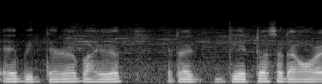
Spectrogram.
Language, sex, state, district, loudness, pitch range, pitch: Assamese, male, Assam, Sonitpur, -17 LUFS, 120-130 Hz, 125 Hz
